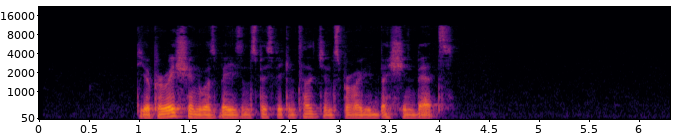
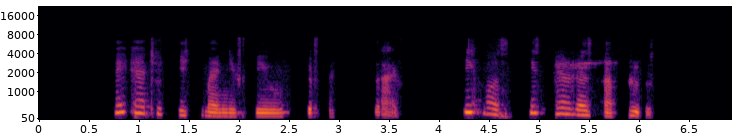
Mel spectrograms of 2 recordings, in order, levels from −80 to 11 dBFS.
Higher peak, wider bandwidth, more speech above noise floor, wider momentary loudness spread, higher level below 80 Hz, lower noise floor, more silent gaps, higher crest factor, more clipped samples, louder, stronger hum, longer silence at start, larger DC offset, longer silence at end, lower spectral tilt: first, -2 dBFS vs -6 dBFS; first, 11.5 kHz vs 7.2 kHz; second, 45 dB vs 62 dB; about the same, 9 LU vs 11 LU; first, -44 dBFS vs -66 dBFS; second, -64 dBFS vs -86 dBFS; neither; about the same, 20 dB vs 20 dB; neither; first, -21 LUFS vs -24 LUFS; neither; first, 1 s vs 0.75 s; neither; first, 2.2 s vs 0.8 s; about the same, -6.5 dB/octave vs -6.5 dB/octave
